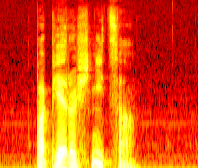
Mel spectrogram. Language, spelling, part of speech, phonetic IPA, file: Polish, papierośnica, noun, [ˌpapʲjɛrɔɕˈɲit͡sa], Pl-papierośnica.ogg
